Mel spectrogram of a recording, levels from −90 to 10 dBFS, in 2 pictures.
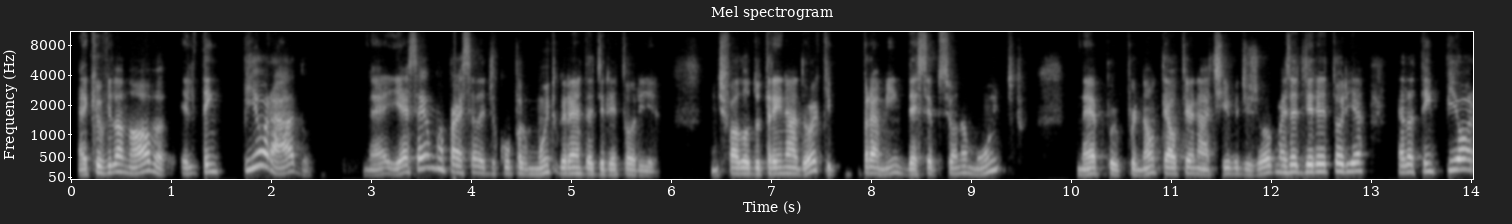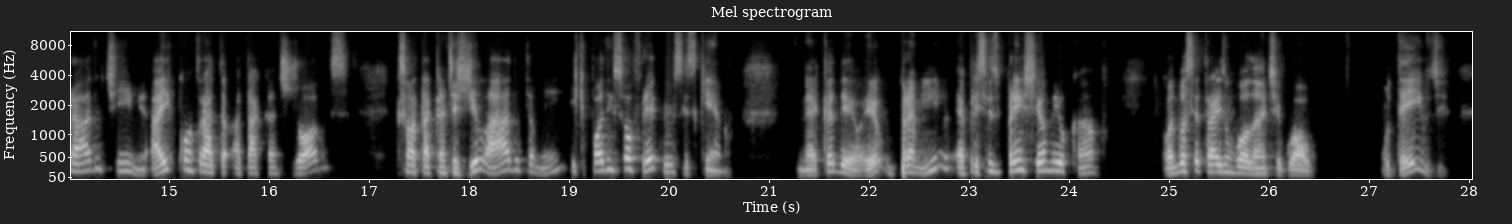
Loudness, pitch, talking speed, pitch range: -19 LUFS, 160 Hz, 175 wpm, 130-200 Hz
